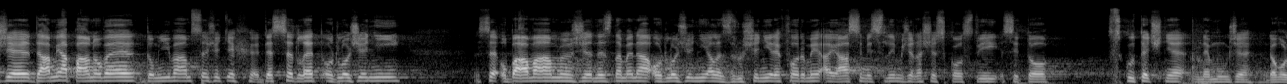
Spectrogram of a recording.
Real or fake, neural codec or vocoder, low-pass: fake; vocoder, 44.1 kHz, 128 mel bands, Pupu-Vocoder; 14.4 kHz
